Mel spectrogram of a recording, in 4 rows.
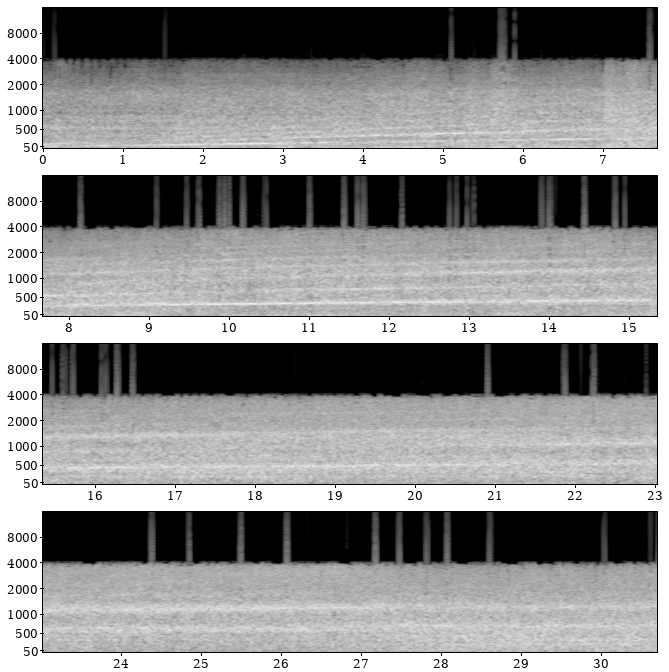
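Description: Ezh3 metro car's traction motors whining as the train pulls away and accelerates, heard from inside the car. The pitch climbs quickly at first and levels off over the second half, over a steady rumble of the running train.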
